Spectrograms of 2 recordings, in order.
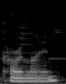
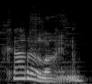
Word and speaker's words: Coraline: They get your name wrong, you know. They get saying Coraline. Not Caroline. Not Caroline at all.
